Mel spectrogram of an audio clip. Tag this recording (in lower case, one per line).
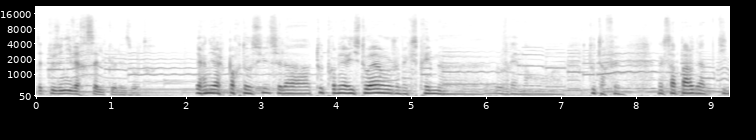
speech
music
